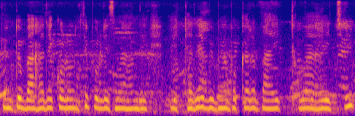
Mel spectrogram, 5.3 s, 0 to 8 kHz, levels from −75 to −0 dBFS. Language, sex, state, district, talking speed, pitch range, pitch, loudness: Odia, female, Odisha, Khordha, 110 wpm, 205-220 Hz, 215 Hz, -17 LUFS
